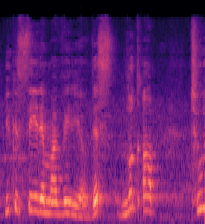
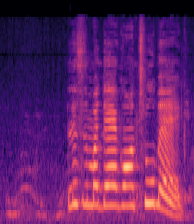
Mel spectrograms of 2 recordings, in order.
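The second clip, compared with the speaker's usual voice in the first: exasperated; 10 semitones higher, 5 dB louder, slower than usual. Real, not acted. Exasperated point about tool bag.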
